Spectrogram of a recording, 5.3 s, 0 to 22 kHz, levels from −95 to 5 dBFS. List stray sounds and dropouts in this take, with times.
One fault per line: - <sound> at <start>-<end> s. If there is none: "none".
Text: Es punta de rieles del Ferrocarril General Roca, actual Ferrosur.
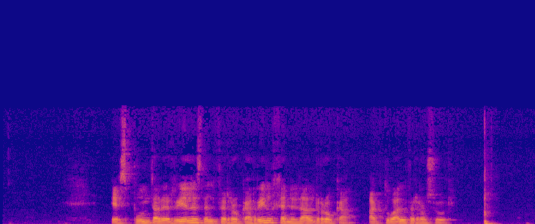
none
